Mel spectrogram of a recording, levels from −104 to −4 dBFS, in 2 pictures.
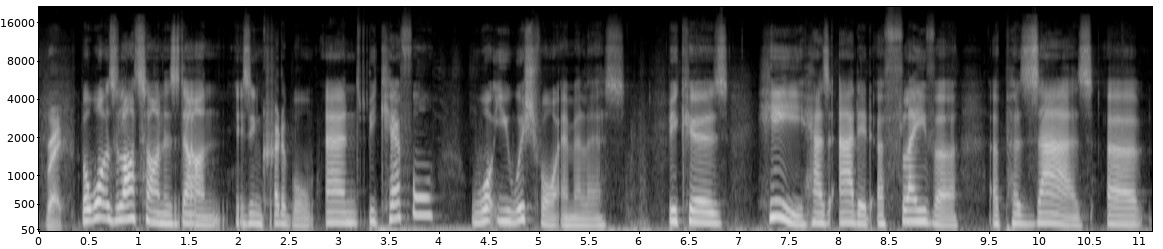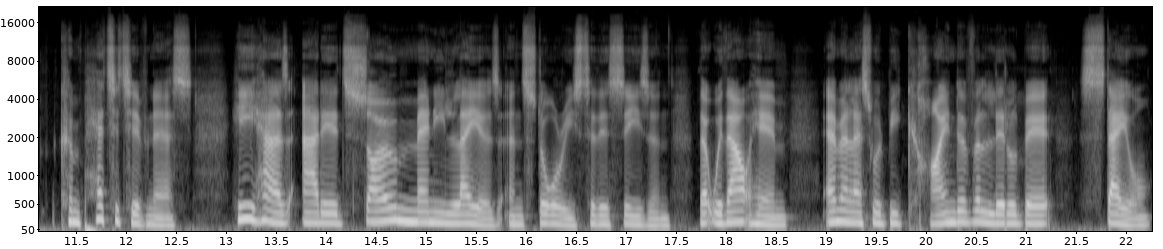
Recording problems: choppy; very; from 1.5 to 3.5 s; 11% of the speech affected

